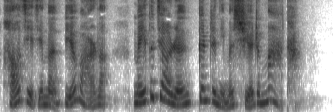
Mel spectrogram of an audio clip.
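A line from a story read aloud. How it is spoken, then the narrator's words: Hurried, laughing. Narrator (Chinese): 宝玉忙笑说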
